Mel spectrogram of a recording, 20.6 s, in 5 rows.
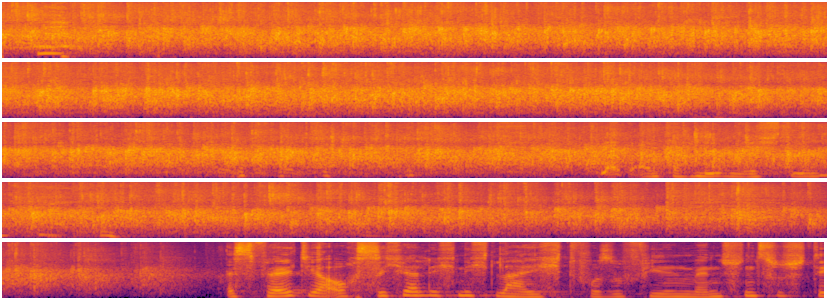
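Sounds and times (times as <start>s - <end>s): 
laughter: 0.0s - 1.0s, 5.2s - 13.3s
sustained loud applause from a large audience: 0.0s - 17.5s
speech: 0.2s - 0.5s, 11.7s - 13.2s, 17.6s - 20.6s.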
